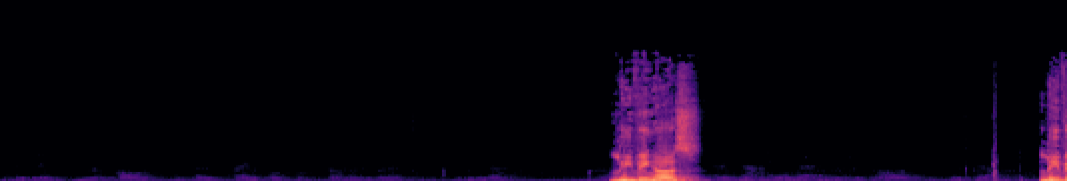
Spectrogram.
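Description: A man speaks calmly through a microphone in a reverberant hall.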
